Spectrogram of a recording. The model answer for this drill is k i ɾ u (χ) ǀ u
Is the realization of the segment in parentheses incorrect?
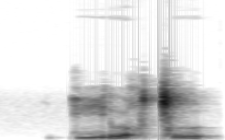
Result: no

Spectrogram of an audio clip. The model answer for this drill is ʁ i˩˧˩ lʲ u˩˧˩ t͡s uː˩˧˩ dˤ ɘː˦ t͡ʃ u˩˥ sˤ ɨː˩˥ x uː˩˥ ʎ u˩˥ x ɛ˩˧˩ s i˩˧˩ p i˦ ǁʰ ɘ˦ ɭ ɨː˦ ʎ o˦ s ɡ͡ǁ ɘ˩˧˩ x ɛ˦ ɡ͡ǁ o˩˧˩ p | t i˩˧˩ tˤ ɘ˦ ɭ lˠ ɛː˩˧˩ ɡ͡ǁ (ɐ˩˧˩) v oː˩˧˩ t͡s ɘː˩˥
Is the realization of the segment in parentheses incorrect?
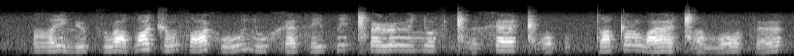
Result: no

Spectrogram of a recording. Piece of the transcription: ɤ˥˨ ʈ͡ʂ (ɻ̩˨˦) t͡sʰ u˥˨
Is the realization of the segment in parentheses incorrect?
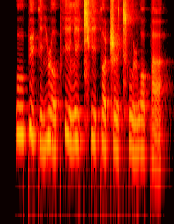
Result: yes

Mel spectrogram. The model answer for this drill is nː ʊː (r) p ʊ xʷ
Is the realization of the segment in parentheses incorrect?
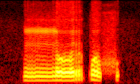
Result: no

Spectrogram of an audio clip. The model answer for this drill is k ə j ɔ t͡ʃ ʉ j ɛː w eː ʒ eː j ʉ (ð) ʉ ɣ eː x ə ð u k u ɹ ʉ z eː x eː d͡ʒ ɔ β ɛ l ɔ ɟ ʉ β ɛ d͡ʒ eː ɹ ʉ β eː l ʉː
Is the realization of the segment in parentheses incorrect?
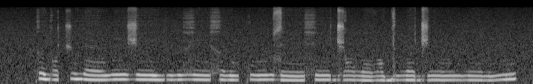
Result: no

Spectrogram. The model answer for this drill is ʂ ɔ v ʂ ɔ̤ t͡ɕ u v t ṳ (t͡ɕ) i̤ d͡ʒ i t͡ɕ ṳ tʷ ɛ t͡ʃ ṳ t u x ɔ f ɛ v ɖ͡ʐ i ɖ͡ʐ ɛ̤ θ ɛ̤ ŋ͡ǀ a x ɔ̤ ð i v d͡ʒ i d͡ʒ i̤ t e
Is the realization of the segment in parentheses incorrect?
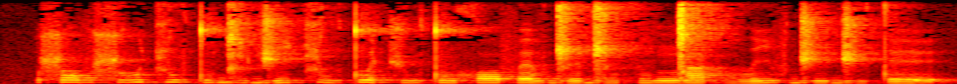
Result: yes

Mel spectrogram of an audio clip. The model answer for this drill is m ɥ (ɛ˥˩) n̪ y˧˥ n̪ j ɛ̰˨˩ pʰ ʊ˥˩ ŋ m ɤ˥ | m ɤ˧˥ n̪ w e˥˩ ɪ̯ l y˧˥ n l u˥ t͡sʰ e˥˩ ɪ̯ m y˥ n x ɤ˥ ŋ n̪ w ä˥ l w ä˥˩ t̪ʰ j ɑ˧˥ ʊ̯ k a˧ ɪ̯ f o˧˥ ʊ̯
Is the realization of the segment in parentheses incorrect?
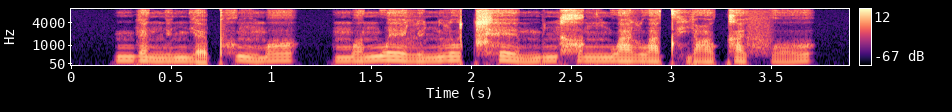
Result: no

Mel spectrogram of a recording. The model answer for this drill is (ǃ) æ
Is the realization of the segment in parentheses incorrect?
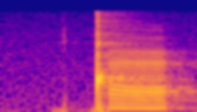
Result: no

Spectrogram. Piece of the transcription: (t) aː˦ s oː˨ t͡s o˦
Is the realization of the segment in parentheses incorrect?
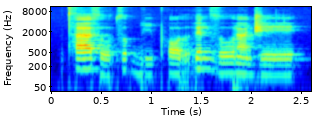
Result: yes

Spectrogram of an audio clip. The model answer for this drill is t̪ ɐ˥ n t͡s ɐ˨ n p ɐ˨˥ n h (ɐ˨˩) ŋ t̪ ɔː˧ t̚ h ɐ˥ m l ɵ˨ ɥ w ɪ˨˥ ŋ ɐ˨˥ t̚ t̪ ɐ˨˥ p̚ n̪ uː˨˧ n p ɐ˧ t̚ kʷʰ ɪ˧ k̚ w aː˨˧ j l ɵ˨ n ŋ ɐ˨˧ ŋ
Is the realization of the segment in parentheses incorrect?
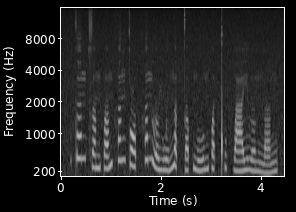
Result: yes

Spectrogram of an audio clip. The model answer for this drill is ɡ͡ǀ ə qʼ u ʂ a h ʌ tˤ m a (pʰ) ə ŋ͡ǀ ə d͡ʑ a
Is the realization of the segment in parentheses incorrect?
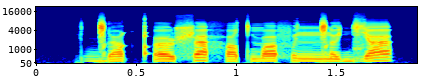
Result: yes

